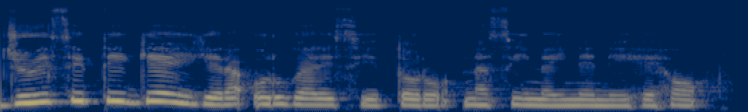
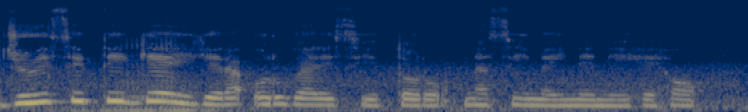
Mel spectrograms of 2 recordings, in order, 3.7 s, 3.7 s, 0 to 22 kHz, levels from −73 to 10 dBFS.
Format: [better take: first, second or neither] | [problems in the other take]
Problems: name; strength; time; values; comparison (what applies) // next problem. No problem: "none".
first | background sound (Traffic noise, roadway noise + Squeak); 15 dB below the speech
